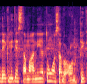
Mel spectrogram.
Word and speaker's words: ثمانية وسبعون: देखिए उर्दू में प्रोनाउंसिएशन कैसे होगा 78 का 78। ठीक है, अरबिक में पढ़ेंगे समानियतुम व सबऊन।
